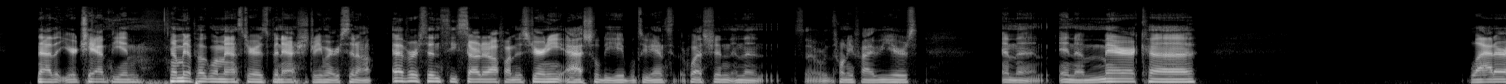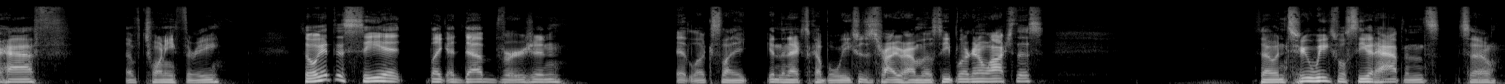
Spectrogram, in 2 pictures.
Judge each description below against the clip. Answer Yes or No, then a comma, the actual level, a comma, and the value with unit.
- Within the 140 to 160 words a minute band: No, average, 170 wpm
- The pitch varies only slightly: No, average, 3.2 semitones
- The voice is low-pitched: Yes, low, 110 Hz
